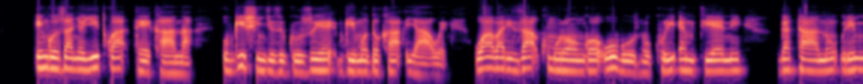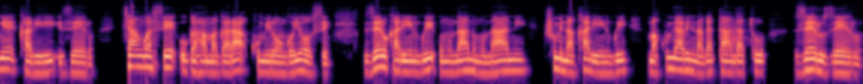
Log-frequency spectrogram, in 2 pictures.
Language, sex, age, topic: Kinyarwanda, male, 18-24, finance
